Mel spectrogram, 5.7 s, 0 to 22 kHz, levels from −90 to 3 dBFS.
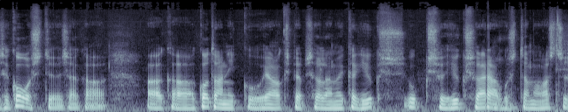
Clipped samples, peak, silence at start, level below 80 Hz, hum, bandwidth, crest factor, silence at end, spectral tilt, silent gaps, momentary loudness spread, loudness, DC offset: under 0.1%; 0 dBFS; 0 s; -40 dBFS; none; 18 kHz; 18 dB; 0 s; -5.5 dB/octave; none; 5 LU; -18 LUFS; under 0.1%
